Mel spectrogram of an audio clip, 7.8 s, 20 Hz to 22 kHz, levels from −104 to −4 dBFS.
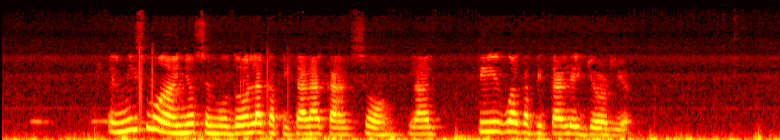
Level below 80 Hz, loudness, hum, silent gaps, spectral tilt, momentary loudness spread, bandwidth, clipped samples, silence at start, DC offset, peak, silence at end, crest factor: -38 dBFS; -29 LUFS; none; none; -8 dB/octave; 22 LU; 11.5 kHz; under 0.1%; 0.05 s; under 0.1%; -12 dBFS; 0 s; 18 dB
